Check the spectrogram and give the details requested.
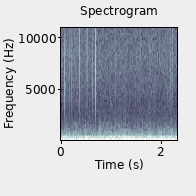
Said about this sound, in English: So what I had to do next was build the sound effect from scratch. So I started with some roaring fire.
